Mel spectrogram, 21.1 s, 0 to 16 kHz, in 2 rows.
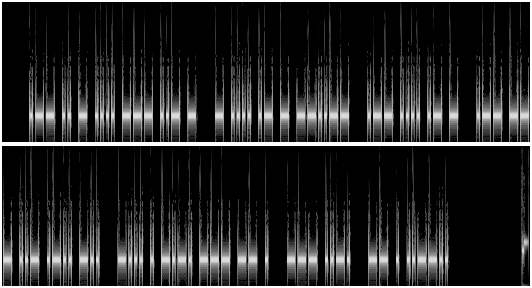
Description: Morse code, heard as a keyed tone, about 22 wpm, 700 Hz. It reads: WITHOUT THAT, WHAT WOULD BECOME OF ME?
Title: Sentences from Top 600 Words 22wpm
